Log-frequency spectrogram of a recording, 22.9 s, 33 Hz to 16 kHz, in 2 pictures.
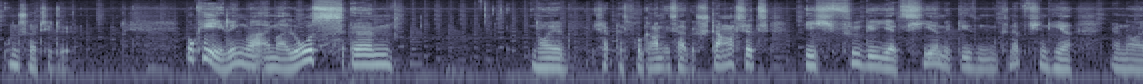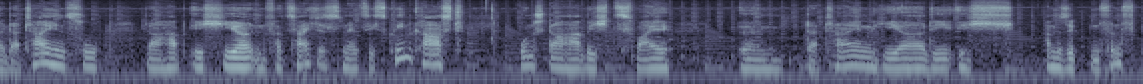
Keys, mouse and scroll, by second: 9.6 click, 20.0 click, 20.7 ctrl+click.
